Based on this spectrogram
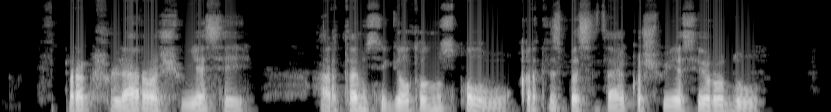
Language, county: Lithuanian, Kaunas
